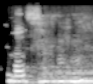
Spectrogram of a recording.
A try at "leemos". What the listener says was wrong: Dá uma alongada quando tiver duas vezes.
